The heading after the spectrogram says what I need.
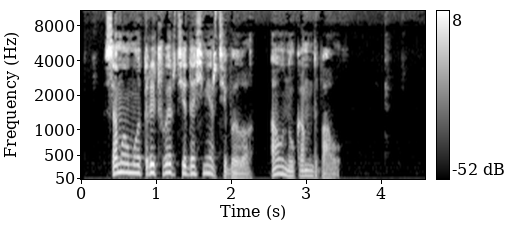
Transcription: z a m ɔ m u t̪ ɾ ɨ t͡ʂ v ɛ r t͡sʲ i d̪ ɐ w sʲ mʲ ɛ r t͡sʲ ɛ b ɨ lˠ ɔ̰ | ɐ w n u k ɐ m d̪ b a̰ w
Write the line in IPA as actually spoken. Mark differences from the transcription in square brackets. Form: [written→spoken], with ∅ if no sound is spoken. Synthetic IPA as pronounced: [z→s] a m ɔ m u t̪ ɾ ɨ t͡ʂ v ɛ r t͡sʲ i d̪ ɐ [w→∅] sʲ mʲ ɛ r t͡sʲ [ɛ→i] b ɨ lˠ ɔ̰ | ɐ w n u k ɐ m d̪ b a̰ w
